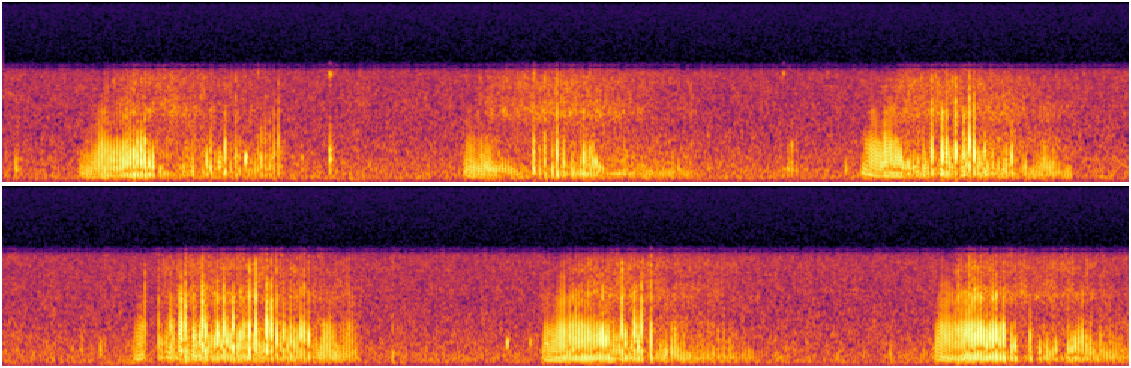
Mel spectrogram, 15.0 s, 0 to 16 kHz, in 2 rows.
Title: 8 weeks old and snoring!.mp4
